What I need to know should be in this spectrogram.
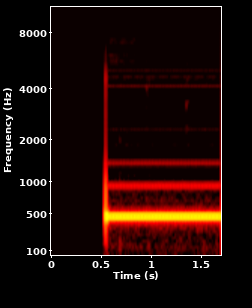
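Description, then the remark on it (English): A steady telephone tone, played through a phone held to a microphone, switches on abruptly after half a second of silence and holds one unbroken, loud pitch to the end, with a slightly buzzy, handset-like quality. “I have the phone held to the microphone.”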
